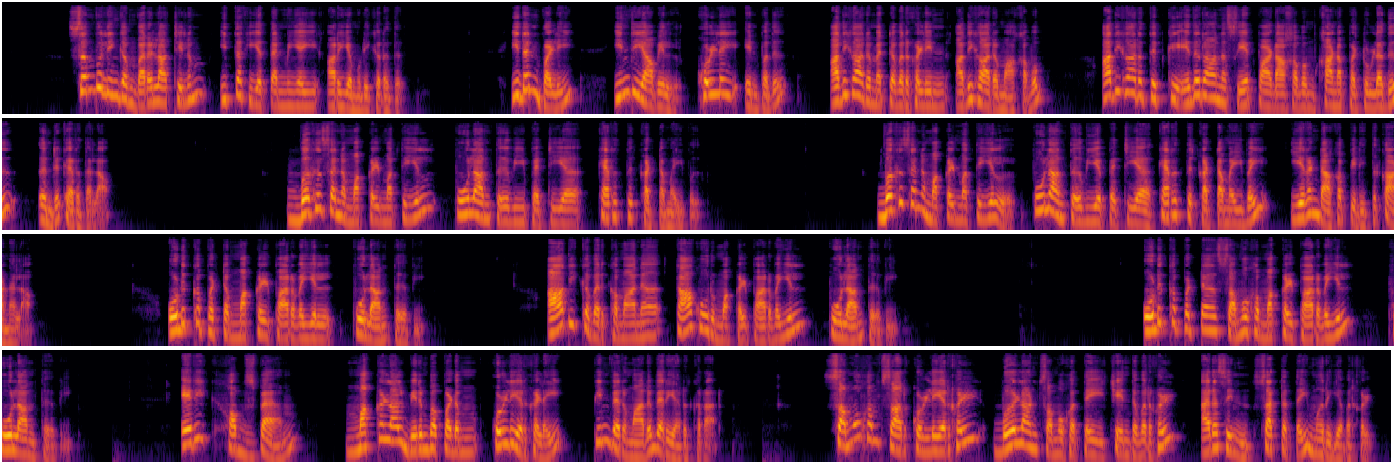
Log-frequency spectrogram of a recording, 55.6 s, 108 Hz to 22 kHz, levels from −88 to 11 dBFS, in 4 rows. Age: 50-69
